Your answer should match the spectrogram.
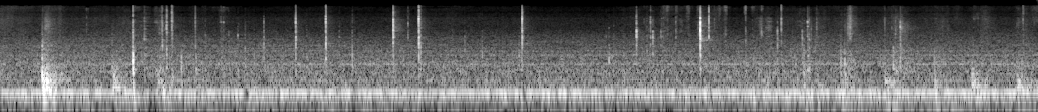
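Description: Handling noise: scattered light clicks and taps, with a louder knock about half a second in, as the camera and things on the table are moved, over a steady low room hum.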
